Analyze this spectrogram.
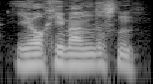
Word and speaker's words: Joachim Andersen: Joachim Andersen. The problem with his name, the way the Brits seem to pronounce him, is it makes it sound like his name is Yorkie Manderson. Like Yorkie the chocolate.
